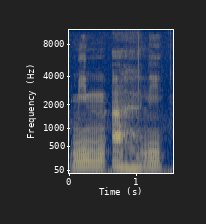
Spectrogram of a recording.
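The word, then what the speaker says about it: مِنْ أَهْلِ: So we pronounce the Noon clearly.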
